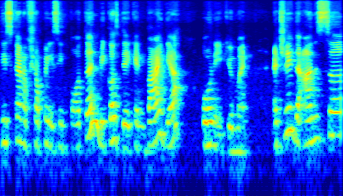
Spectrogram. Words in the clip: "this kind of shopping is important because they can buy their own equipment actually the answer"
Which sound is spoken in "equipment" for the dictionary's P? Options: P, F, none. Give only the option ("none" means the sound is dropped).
none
